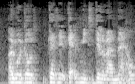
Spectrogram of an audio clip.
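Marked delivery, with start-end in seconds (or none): none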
